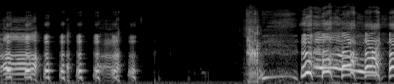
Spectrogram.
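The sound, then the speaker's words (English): A person snorts while laughing: choppy bursts of laughter, a short quiet gap, then one sharp, nasal, pig-like snort, followed by more laughing voice. “Oh, no, you made me snort.”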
